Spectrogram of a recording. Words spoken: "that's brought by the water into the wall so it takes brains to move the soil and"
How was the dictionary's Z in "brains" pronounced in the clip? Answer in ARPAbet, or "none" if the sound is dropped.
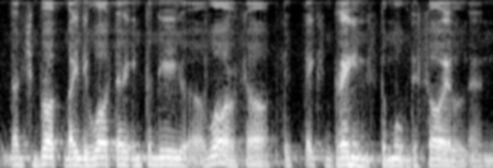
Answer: S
